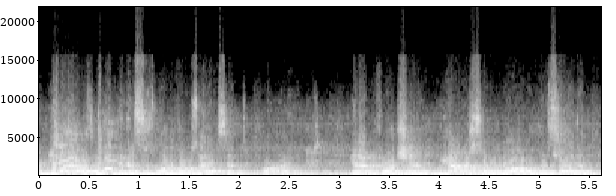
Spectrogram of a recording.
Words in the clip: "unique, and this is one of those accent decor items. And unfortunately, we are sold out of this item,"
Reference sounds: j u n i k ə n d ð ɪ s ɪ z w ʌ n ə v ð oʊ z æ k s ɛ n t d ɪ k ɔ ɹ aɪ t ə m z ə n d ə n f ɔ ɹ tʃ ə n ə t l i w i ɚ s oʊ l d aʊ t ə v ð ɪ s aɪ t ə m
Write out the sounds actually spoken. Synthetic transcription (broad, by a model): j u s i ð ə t ð ɪ s ɪ z w ʌ n ə v ð oʊ z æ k s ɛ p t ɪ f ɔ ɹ aɪ t ə m z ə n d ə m f ɔ ɹ tʃ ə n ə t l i w i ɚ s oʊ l aʊ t ə v ð ɪ s aɪ t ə m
